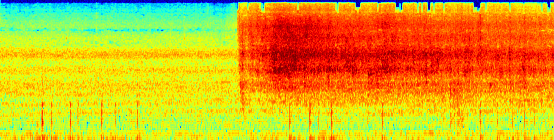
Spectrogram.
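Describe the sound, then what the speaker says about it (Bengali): Peeled boiled potatoes drop into hot oil, and a loud sudden sizzle bursts in partway through and then continues steadily, following a few light taps and clinks at the start. "আলুটা প্রথমে একটু ভাজা ভাজা করে নেব"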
